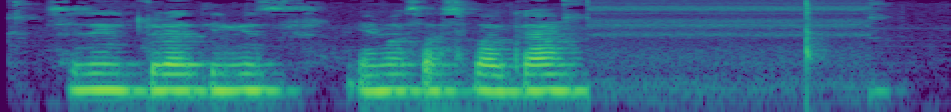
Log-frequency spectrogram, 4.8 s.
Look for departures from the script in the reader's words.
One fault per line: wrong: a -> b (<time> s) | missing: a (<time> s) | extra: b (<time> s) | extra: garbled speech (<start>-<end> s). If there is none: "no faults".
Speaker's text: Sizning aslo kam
extra: jur'atingiz emas (0.7 s)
